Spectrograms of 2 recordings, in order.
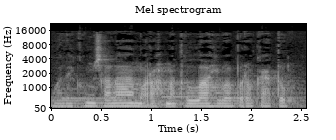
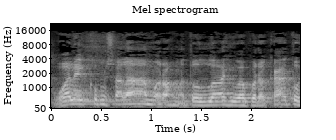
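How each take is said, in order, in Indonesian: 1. Diucapkan dengan pelan dan lembut. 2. Diucapkan dengan keras dan jelas. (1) "Mereka menjawabnya pelan-pelan" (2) "Maka mereka baru menjawab keras"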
